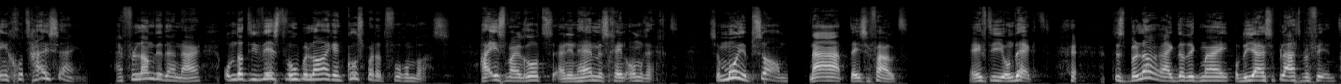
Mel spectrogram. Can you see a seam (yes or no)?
yes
